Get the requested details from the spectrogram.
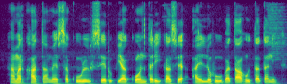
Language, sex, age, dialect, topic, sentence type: Magahi, male, 18-24, Western, banking, question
